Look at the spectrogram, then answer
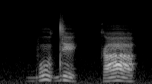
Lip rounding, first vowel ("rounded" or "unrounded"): rounded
